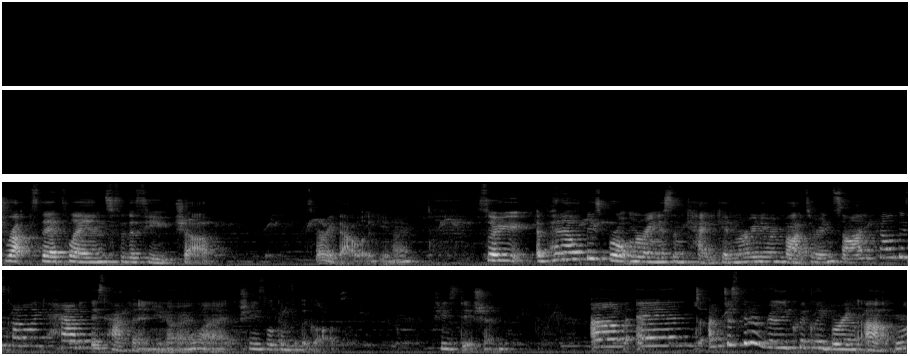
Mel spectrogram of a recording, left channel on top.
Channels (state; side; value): silent; left; digital silence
